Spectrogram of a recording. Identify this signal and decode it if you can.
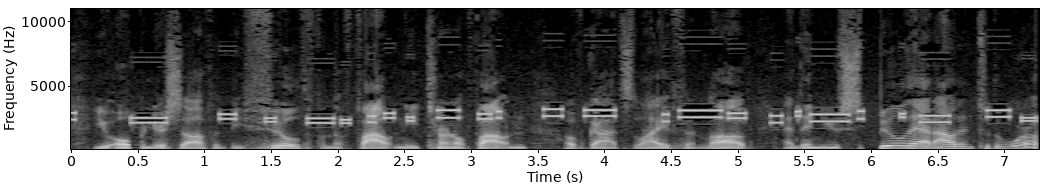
Pairs of high tones at irregular times, with speech in English. There is no code.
